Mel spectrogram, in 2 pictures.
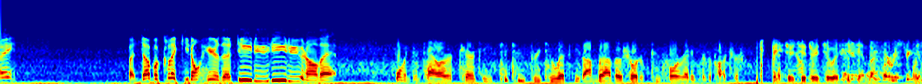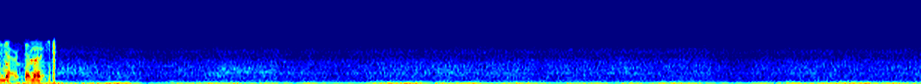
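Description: A light aircraft's propeller engine drones steadily from inside the cabin.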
